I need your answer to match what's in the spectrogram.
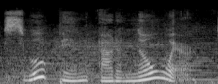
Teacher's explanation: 这个 out 和 of 可以做连读，把它读快一点啊。变成 Swooping out ofnowhere，有点像 outer， outer 就是这个 of 的 f 就把它省掉了啊，基本上是省掉了。Out ofnowhere， nowhere 中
